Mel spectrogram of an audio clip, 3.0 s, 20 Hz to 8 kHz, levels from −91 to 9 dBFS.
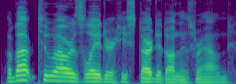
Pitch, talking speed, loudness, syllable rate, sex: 120 Hz, 185 wpm, -16 LUFS, 4.4 syllables/s, male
